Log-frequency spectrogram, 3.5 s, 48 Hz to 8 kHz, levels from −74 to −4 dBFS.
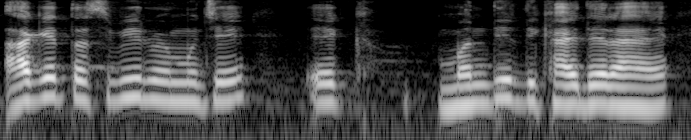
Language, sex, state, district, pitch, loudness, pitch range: Hindi, male, West Bengal, Alipurduar, 195 Hz, -21 LUFS, 175-210 Hz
